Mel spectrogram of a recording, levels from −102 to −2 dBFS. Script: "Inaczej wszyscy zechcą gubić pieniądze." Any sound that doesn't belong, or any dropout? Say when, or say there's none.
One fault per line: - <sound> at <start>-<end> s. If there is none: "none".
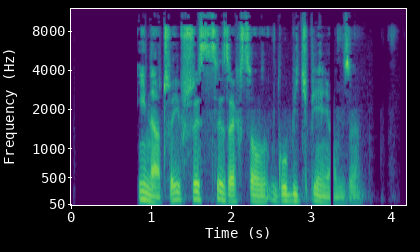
- dropout at 3.2-3.3 s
